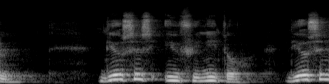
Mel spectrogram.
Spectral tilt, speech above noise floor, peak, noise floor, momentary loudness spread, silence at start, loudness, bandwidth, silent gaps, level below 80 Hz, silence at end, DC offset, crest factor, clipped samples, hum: -5.5 dB/octave; 33 dB; -6 dBFS; -53 dBFS; 10 LU; 0 s; -22 LUFS; 13 kHz; none; -74 dBFS; 0 s; under 0.1%; 16 dB; under 0.1%; none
